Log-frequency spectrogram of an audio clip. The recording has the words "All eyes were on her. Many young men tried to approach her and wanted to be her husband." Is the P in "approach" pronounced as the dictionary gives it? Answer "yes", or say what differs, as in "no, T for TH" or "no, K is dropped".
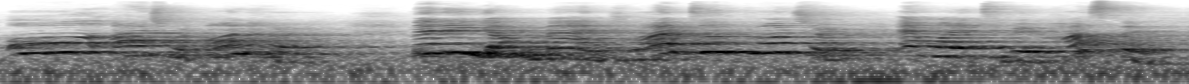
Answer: no, P is dropped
